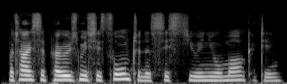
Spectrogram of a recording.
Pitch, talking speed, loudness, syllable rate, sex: 190 Hz, 210 wpm, -17 LUFS, 5.9 syllables/s, female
